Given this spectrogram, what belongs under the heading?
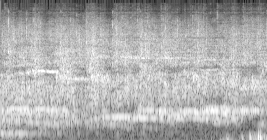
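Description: A large audience claps loudly and steadily at a gathering, a dense continuous wash of applause lasting the whole stretch with no talk over it.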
